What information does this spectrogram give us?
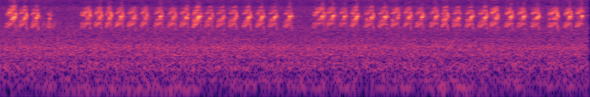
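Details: Wergan Jawa (flamboyan bird), a loud songbird used as tutor material: long sequences of rapid, high-pitched, rhythmic chip notes with only short pauses, forming a sustained chattering trill.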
